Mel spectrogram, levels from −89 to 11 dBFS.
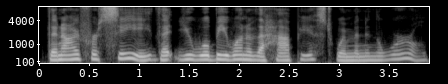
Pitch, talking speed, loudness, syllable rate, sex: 180 Hz, 230 wpm, -19 LUFS, 5.4 syllables/s, female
